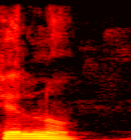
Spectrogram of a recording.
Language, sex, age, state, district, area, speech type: Nepali, male, 30-45, West Bengal, Jalpaiguri, urban, read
